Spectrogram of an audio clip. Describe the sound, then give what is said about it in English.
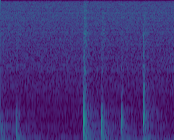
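Gentle knocking on a door: one soft tap, a short pause, then four evenly spaced, moderate knocks, with no voices. “Like politely knocking on the door then until all of a sudden it just stops.”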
